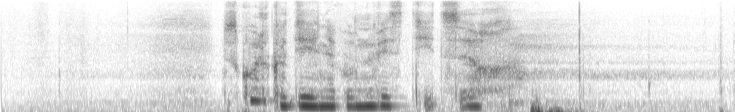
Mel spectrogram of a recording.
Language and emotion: Russian, sad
